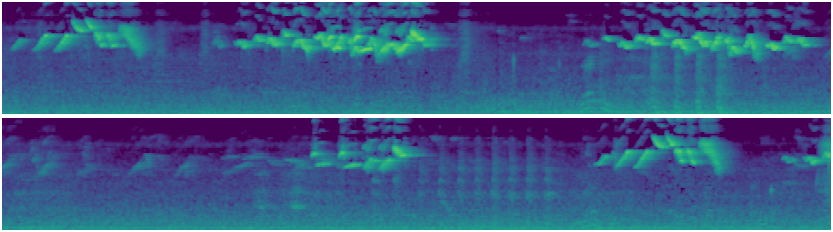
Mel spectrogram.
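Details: Papa-capim seedeater, mutuca song style. It gives repeated bursts of rapid, high, twittering whistled phrases, each lasting about two seconds, separated by pauses of several seconds. A faint hum and distant voices sit between the phrases.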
